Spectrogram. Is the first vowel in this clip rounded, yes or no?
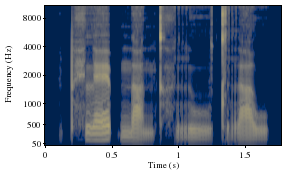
no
